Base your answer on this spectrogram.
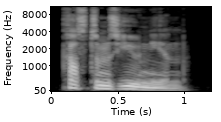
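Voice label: "customs union", British English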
